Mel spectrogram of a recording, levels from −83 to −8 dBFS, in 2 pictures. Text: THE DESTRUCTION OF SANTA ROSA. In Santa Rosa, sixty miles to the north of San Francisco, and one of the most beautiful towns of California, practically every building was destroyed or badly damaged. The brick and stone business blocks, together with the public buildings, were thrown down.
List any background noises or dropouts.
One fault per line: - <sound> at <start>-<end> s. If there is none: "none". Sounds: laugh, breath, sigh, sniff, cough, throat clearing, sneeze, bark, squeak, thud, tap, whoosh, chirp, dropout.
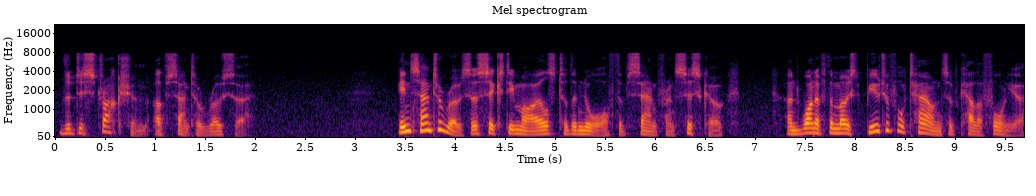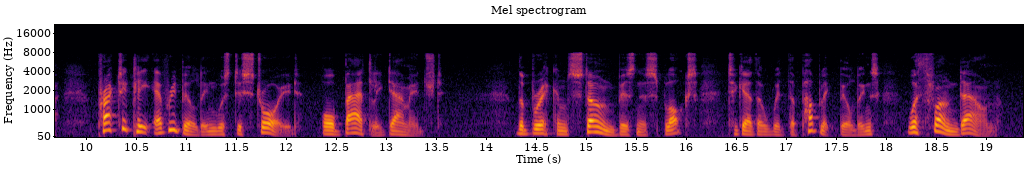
none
